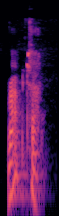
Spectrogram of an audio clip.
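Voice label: "raptor", British English; pronunciations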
